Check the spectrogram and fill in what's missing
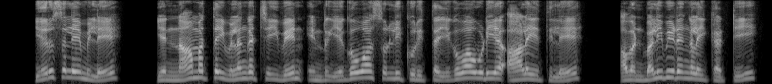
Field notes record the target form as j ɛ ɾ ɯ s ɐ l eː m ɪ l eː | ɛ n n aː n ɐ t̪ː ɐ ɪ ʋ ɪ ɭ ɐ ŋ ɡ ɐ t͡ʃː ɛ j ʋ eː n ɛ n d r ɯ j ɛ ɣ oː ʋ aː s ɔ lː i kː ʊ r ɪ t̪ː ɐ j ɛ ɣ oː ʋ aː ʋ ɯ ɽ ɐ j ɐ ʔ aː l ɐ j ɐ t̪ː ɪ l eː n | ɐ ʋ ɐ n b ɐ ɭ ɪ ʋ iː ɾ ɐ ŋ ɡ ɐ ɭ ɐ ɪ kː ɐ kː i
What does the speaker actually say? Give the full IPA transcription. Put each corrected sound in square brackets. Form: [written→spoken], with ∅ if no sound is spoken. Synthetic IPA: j ɛ ɾ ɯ s ɐ l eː m ɪ l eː | ɛ n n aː [n→m] ɐ t̪ː ɐ ɪ ʋ ɪ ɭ ɐ ŋ ɡ ɐ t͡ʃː ɛ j ʋ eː n ɛ n d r ɯ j ɛ ɣ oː ʋ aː s ɔ lː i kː ʊ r ɪ t̪ː ɐ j ɛ ɣ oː ʋ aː ʋ ɯ ɽ ɐ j ɐ ʔ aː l ɐ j ɐ t̪ː ɪ l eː [n→∅] | ɐ ʋ ɐ n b ɐ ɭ ɪ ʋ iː [ɾ→ɽ] ɐ ŋ ɡ ɐ ɭ ɐ ɪ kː ɐ [kː→ʈː] i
